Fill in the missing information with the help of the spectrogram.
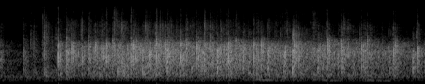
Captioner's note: applause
